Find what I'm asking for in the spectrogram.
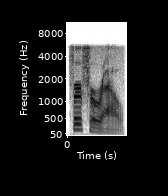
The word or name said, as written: furfural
